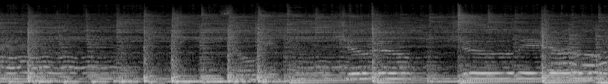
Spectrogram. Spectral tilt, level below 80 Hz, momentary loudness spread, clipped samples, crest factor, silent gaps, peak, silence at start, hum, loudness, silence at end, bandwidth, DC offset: -6 dB/octave; -38 dBFS; 7 LU; under 0.1%; 16 dB; none; -6 dBFS; 0 s; none; -23 LUFS; 0 s; 18.5 kHz; under 0.1%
